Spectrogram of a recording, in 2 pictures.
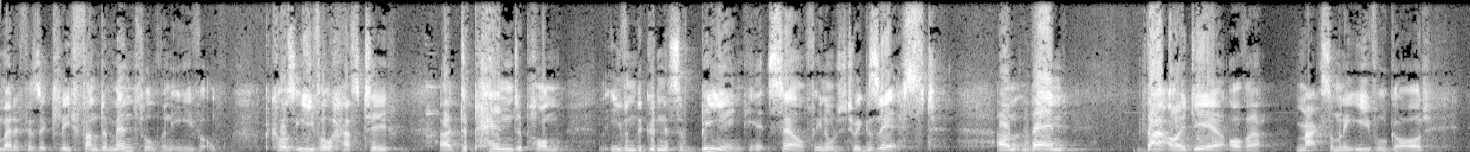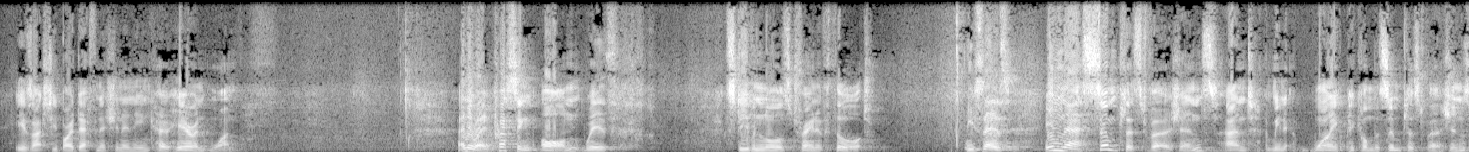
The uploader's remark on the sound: course at Higfield Church Southampton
